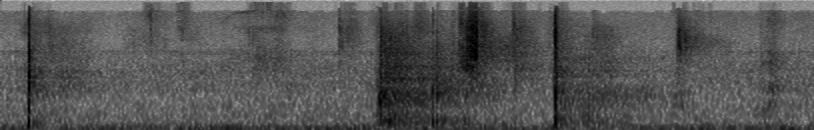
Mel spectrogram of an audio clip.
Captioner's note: ball hitting racket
